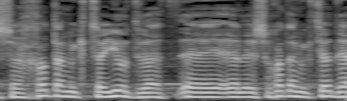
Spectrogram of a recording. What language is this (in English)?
Hebrew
